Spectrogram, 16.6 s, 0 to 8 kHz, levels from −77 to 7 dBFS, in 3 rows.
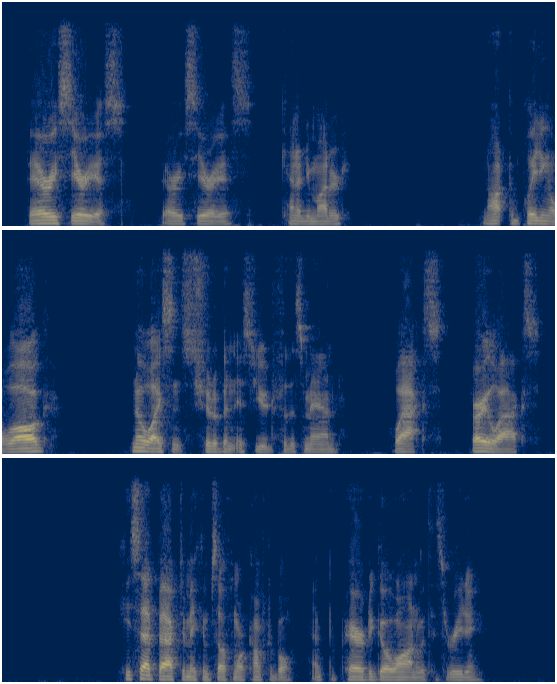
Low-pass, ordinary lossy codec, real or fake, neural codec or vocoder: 7.2 kHz; Opus, 64 kbps; real; none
